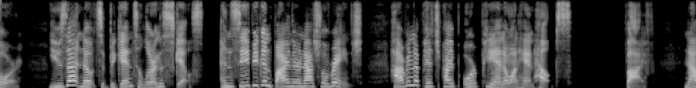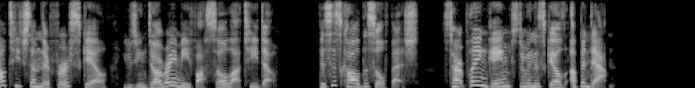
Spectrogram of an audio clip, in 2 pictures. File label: narration, teaching children to sing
